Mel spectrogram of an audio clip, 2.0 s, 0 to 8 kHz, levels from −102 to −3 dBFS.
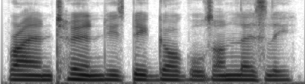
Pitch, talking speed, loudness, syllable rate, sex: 160 Hz, 205 wpm, -15 LUFS, 5.1 syllables/s, female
